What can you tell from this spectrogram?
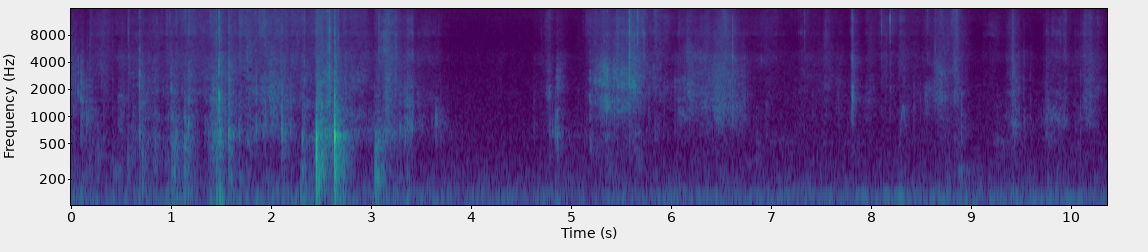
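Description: Paper pages of a handmade booklet rustling and crinkling as they are handled, turned and folded closed, with a few sharper rustles in the first three seconds.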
